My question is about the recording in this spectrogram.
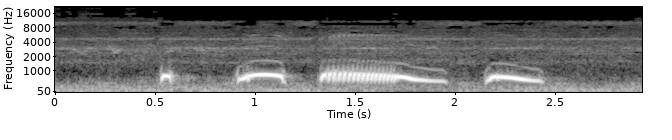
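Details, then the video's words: Spotted dove (tekukur) calling beside running water: a short clipped note, an arched coo, a long falling purr, then a final rounded coo, all low and mellow over a steady soft water hiss. "Slow living starts here… with tekukur and the sound of water"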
